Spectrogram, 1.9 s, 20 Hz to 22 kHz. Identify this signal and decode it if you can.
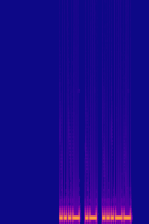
Morse code, heard as a keyed tone, about 44 wpm, 700 Hz. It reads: VA3
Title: Callsign Prefixes for Top 100 DXCC - 45wpm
